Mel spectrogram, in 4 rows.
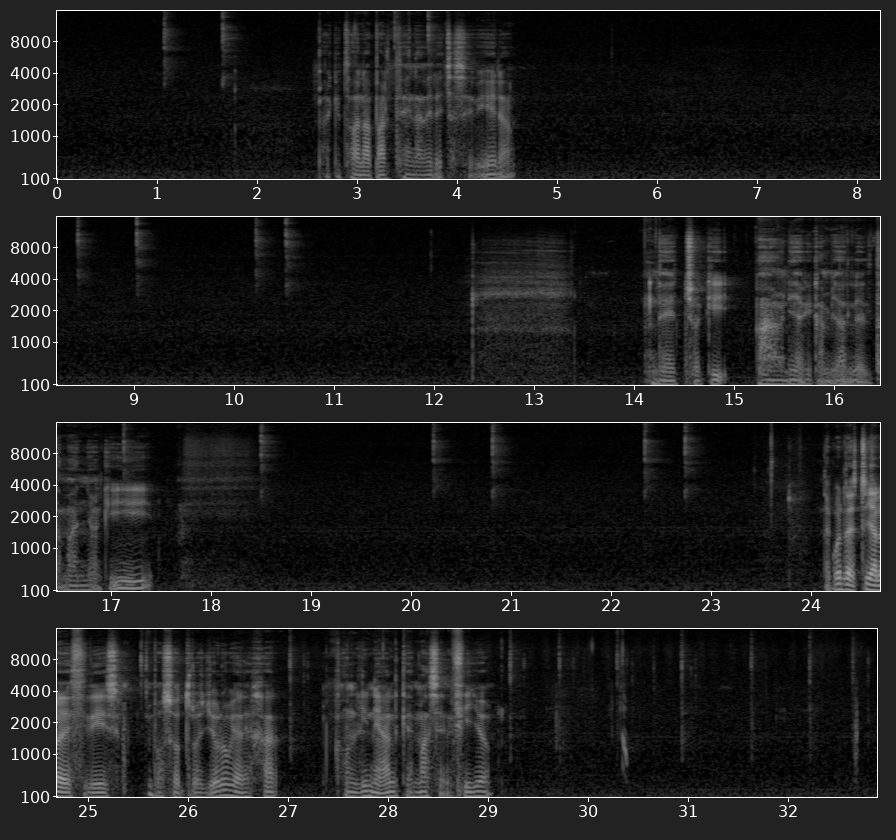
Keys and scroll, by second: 26.4 super+z, 27.1 super+z, 28.2 super+z, 30.4 super+z, 31.0 super+z, 31.7 super+z.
